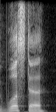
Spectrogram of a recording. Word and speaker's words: Worcester: yeah and bacon uh Vanessa is correcting my pronunciation of Worcester it's actually Worcester thank you Vanessa I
